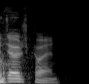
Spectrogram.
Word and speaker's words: Dogecoin: Yeah, Dogecoin.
